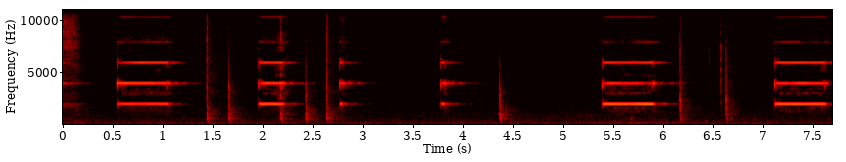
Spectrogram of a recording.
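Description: A tumbler heat press emits repeated high electronic beeps, some long and some short clicks, in an irregular pattern against a quiet background, its temperature not rising.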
